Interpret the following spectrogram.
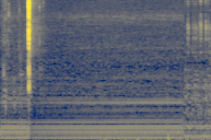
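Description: Steady electrical hum, made of several even tones, with one sharp click about a third of a second in.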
